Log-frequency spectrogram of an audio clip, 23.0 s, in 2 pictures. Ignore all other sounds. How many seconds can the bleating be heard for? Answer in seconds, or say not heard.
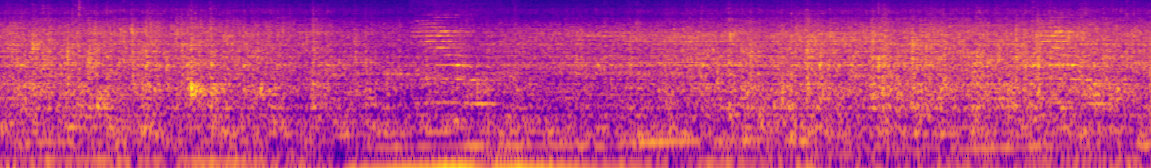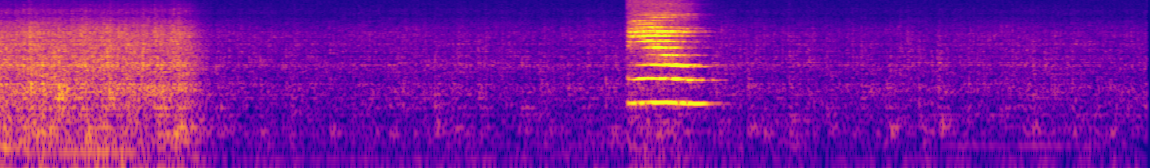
not heard.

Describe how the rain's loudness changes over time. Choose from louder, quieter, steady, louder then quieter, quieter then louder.
quieter.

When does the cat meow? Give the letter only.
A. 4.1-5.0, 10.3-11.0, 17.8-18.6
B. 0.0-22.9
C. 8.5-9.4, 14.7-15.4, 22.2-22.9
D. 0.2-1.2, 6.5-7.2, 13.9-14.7
A.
